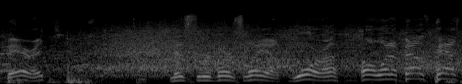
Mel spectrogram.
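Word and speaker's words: Nwora: Wara's got 12.6 rebounds and that assist. The N in his name is silent.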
